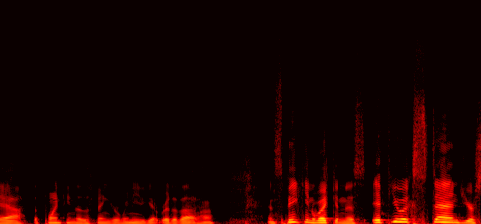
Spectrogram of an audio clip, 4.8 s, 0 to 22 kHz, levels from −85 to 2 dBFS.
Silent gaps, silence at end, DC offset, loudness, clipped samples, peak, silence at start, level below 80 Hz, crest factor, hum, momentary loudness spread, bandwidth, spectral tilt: none; 0 s; under 0.1%; -37 LUFS; under 0.1%; -18 dBFS; 0 s; -60 dBFS; 20 dB; none; 13 LU; 13.5 kHz; -7 dB/octave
